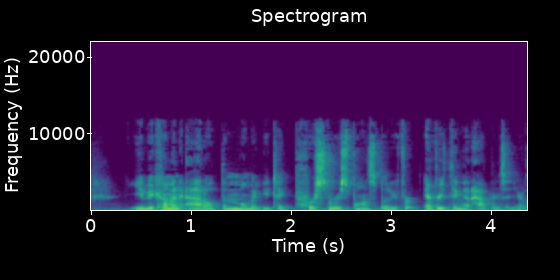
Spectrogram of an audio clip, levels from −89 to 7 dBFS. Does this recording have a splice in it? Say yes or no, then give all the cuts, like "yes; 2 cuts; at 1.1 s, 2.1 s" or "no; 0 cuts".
no; 0 cuts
